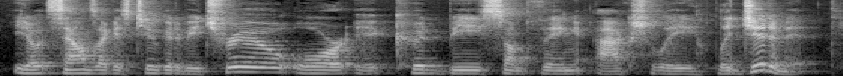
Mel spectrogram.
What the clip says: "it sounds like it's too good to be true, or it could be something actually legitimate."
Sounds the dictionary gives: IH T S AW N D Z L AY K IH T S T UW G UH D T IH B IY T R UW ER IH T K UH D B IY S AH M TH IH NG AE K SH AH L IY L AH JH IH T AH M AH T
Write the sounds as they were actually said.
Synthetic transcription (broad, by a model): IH T S AW N D Z L AY K IH T S T UW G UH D T IH B IY T R UW ER IH T K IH D B IY S AH M TH IH NG AE K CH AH L IY L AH JH IH T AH M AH T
